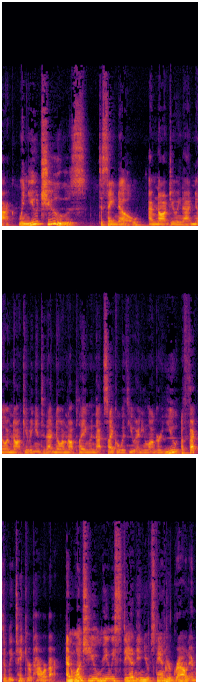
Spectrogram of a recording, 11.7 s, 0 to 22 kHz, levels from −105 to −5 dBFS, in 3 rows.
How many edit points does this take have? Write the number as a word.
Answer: two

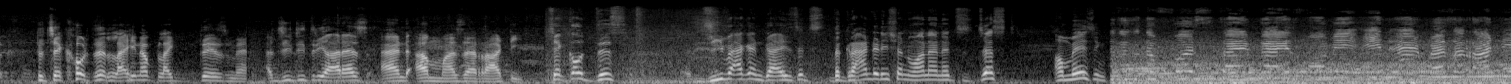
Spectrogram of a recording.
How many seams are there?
three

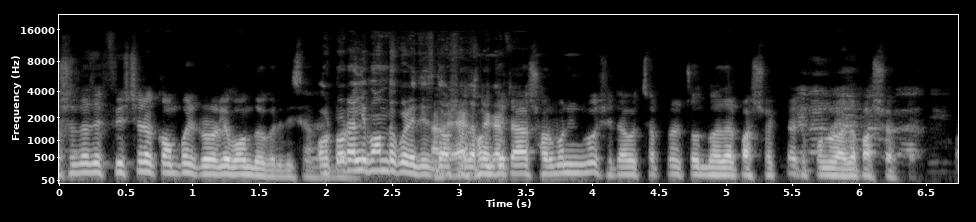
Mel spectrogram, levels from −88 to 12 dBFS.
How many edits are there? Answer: zero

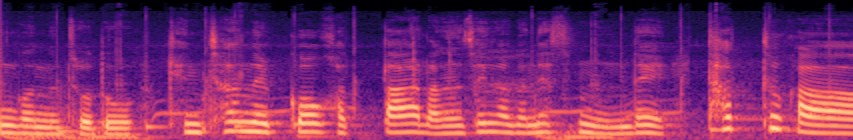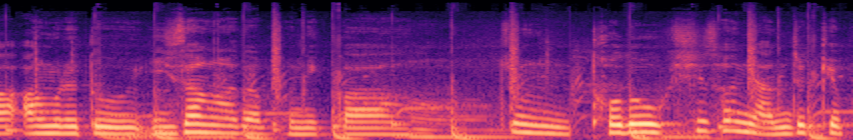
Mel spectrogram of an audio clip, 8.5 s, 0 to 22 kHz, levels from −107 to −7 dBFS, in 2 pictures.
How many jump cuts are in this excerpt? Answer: zero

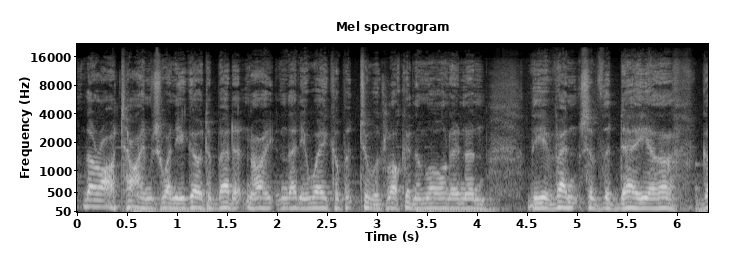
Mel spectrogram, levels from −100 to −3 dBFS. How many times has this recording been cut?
one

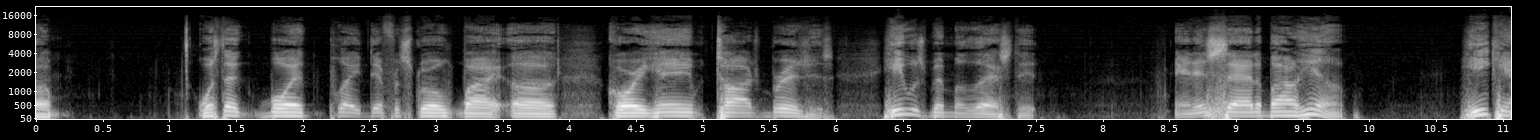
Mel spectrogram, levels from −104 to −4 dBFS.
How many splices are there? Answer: zero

